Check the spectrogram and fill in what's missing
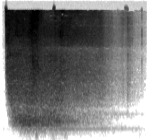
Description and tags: Hot Knife Quenched in Water
Hot knife quenched in cold water.
boil, cool, drown, sizzle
